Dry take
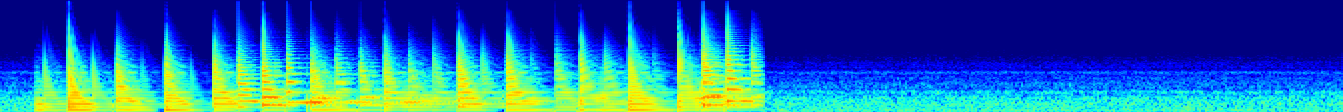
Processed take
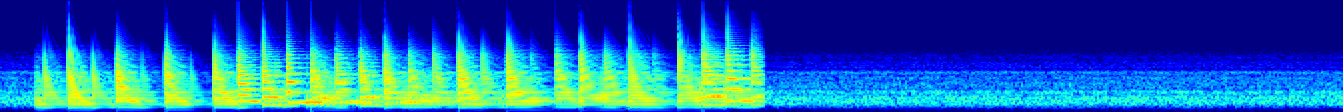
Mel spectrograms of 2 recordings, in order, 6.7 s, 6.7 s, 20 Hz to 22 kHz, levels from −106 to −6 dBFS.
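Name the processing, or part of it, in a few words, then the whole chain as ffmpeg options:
laptop speaker: -af "highpass=f=360:w=0.5412,highpass=f=360:w=1.3066,equalizer=f=1300:t=o:w=0.53:g=5,equalizer=f=2900:t=o:w=0.54:g=7,alimiter=limit=0.106:level=0:latency=1:release=168"

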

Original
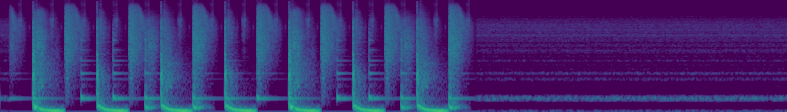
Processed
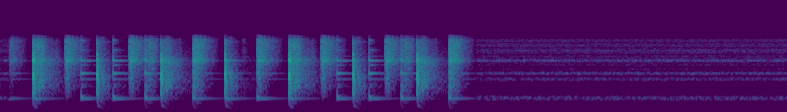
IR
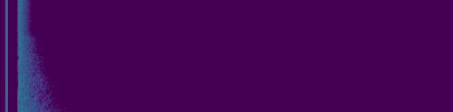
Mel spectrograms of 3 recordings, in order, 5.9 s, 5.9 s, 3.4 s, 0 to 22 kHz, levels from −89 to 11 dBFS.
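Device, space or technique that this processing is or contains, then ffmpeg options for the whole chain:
musical greeting card: -af "aresample=11025,aresample=44100,highpass=f=820:w=0.5412,highpass=f=820:w=1.3066,equalizer=f=2400:t=o:w=0.33:g=10"

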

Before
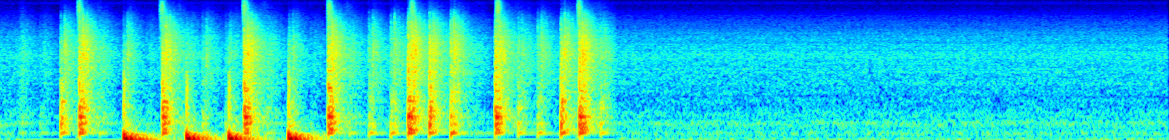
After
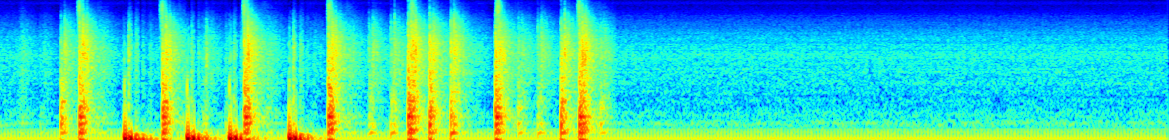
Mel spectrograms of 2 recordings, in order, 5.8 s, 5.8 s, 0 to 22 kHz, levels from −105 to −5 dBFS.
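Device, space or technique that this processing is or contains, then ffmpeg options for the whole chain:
valve amplifier with mains hum: -af "aeval=exprs='(tanh(5.62*val(0)+0.8)-tanh(0.8))/5.62':c=same,aeval=exprs='val(0)+0.00398*(sin(2*PI*60*n/s)+sin(2*PI*2*60*n/s)/2+sin(2*PI*3*60*n/s)/3+sin(2*PI*4*60*n/s)/4+sin(2*PI*5*60*n/s)/5)':c=same,volume=2.24"

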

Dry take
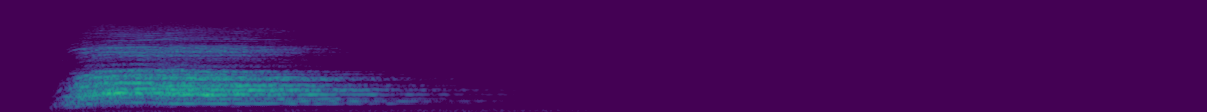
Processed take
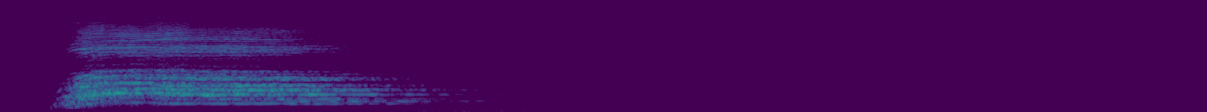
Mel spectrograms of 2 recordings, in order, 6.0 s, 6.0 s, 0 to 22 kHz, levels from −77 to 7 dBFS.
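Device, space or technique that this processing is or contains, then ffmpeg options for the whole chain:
over-bright horn tweeter: -filter_complex "[0:a]highshelf=f=3500:t=q:w=1.5:g=12,alimiter=limit=0.0631:level=0:latency=1:release=450,asettb=1/sr,asplit=3[s0][s1][s2];[s0]atrim=end=0.954[s3];[s1]atrim=start=0.95:end=1.97,asetpts=PTS-STARTPTS,afade=t=in:d=0.004:c=qsin,afade=t=out:st=1.016:d=0.004:c=qsin,lowpass=6900[s4];[s2]atrim=start=1.966[s5];[s3][s4]acrossfade=d=0.004:c1=hsin:c2=qsin[s6];[s6][s5]acrossfade=d=0.004:c1=qsin:c2=hsin,volume=0.596"

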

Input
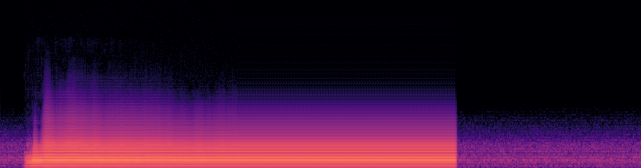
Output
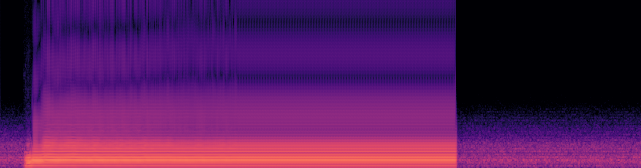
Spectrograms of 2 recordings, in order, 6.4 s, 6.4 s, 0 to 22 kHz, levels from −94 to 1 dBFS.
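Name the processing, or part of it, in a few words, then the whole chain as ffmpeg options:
clipper into limiter: -af "asoftclip=type=hard:threshold=0.251,alimiter=limit=0.168:level=0:latency=1:release=235,volume=1.58"

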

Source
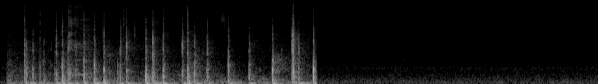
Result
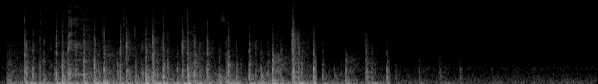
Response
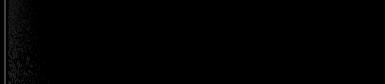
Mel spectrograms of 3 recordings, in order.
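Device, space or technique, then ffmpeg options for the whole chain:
saturation between pre-emphasis and de-emphasis: -filter_complex "[0:a]highshelf=f=2100:g=10,asoftclip=type=tanh:threshold=0.1,highshelf=f=2100:g=-10,asplit=2[s0][s1];[s1]adelay=733,lowpass=f=1100:p=1,volume=0.447,asplit=2[s2][s3];[s3]adelay=733,lowpass=f=1100:p=1,volume=0.26,asplit=2[s4][s5];[s5]adelay=733,lowpass=f=1100:p=1,volume=0.26[s6];[s0][s2][s4][s6]amix=inputs=4:normalize=0"

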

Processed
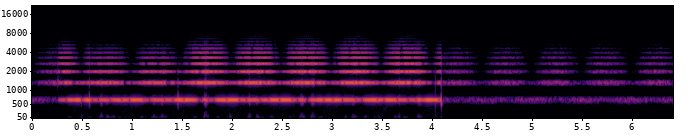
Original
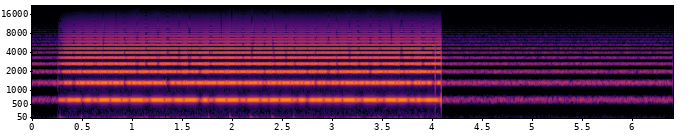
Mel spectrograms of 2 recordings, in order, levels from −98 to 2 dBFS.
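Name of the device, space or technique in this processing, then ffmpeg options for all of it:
guitar amplifier with harmonic tremolo: -filter_complex "[0:a]acrossover=split=780[s0][s1];[s0]aeval=exprs='val(0)*(1-1/2+1/2*cos(2*PI*2*n/s))':c=same[s2];[s1]aeval=exprs='val(0)*(1-1/2-1/2*cos(2*PI*2*n/s))':c=same[s3];[s2][s3]amix=inputs=2:normalize=0,asoftclip=type=tanh:threshold=0.0596,highpass=91,equalizer=f=110:t=q:w=4:g=-7,equalizer=f=190:t=q:w=4:g=-4,equalizer=f=520:t=q:w=4:g=9,equalizer=f=1600:t=q:w=4:g=6,lowpass=f=3600:w=0.5412,lowpass=f=3600:w=1.3066,asettb=1/sr,asplit=3[s4][s5][s6];[s4]atrim=end=0.584[s7];[s5]atrim=start=0.58:end=1.47,asetpts=PTS-STARTPTS,afade=t=in:d=0.004:c=qsin,afade=t=out:st=0.886:d=0.004:c=qsin,equalizer=f=5500:t=o:w=2.9:g=-14.5[s8];[s6]atrim=start=1.466[s9];[s7][s8]acrossfade=d=0.004:c1=hsin:c2=qsin[s10];[s10][s9]acrossfade=d=0.004:c1=qsin:c2=hsin,volume=0.422"

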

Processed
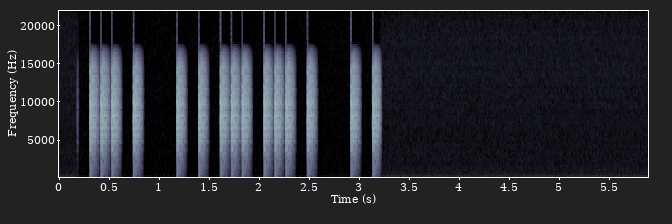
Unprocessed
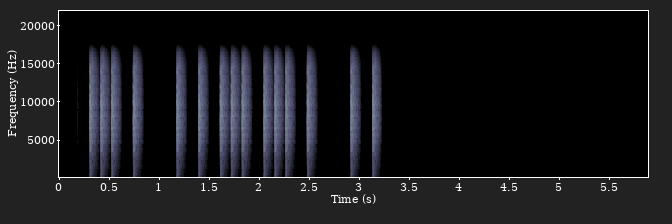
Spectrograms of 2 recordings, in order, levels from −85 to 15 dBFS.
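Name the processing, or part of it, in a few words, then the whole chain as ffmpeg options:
loud club master: -af "acompressor=threshold=0.0251:ratio=1.5,asoftclip=type=hard:threshold=0.126,alimiter=level_in=21.1:limit=0.891:release=50:level=0:latency=1,volume=0.891"

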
